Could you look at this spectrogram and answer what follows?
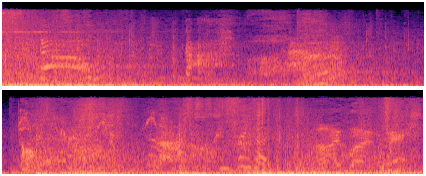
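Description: Bombarda blasting spell in Hogwarts Legacy: booming explosive bursts rumble through a loud, dense mix of game sound, with several heavy swells across the span.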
